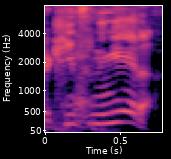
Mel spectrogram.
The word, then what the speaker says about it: quinceañera: You throw it a quinceañera. That's how you say it.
